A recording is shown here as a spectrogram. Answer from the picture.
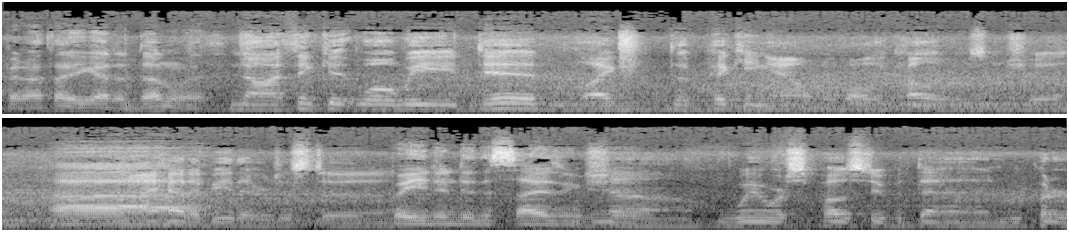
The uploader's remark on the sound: Jump in the car and get lost again.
